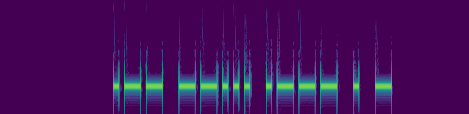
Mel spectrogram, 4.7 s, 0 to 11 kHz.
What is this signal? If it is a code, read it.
Morse code, heard as a keyed tone, about 22 wpm, 700 Hz. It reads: W7JET
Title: NA SOTA Activator Callsigns 22wpm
